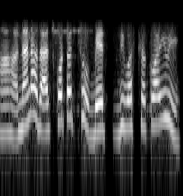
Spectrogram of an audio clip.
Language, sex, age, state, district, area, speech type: Gujarati, female, 30-45, Gujarat, Rajkot, rural, conversation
